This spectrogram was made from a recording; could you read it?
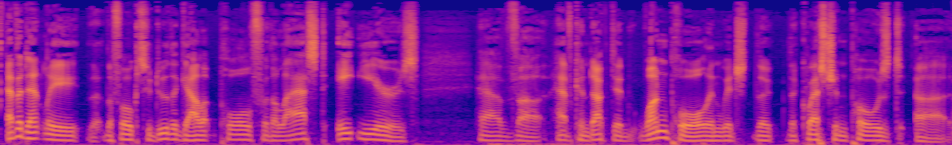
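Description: Very deep-voiced male interviewer, close and dry. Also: unhurried, no room sound. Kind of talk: conversational interviewing.

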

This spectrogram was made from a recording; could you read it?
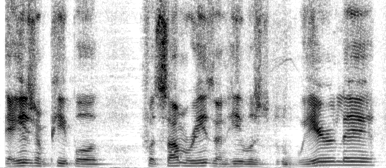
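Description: A man in his thirties talking casually as a podcast guest, informal and blunt, with halting phrasing. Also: medium pitch, lively intonation. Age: 30s. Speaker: podcast guest, stand-up comic. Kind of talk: casual conversational interview.

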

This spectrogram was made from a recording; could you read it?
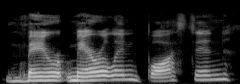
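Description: A woman's voice: medium pitch, slow, darkish tone, no room sound, clean studio sound. A woman hosting a podcast, chatting bluntly with frequent swearing. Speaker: podcast host. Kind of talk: casual podcast chat.

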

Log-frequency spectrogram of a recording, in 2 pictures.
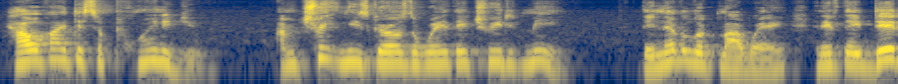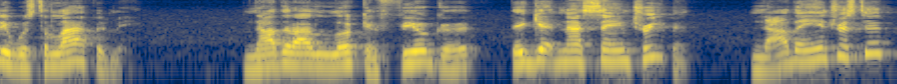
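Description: A man's voice: fairly high pitch, animated, normal speed, fairly bright tone, voice pushed up. A man doing a cocky, defensive teenage boy. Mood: defensive, angry. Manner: angry but respectful.

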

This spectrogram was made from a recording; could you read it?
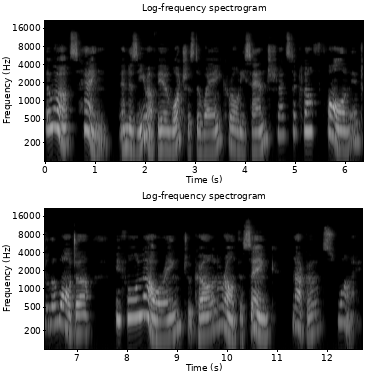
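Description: A woman's voice: medium pitch, very animated, slow, far from the mic. A woman narrating a scripted piece of fiction as an audiobook-style reader. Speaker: podfic narrator.

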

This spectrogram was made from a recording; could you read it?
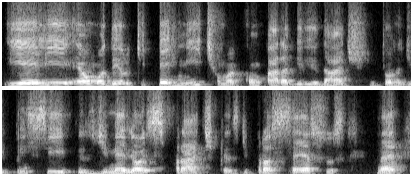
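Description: A middle-aged man from Minas Gerais with a mineiro Brazilian accent, explaining a topic in a podcast interview with measured, hesitant restarts. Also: a little high. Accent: Minas Gerais Brazilian Portuguese. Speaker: guest auditor.

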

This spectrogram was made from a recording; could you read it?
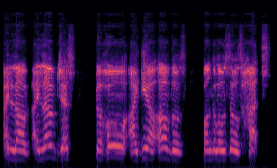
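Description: A woman's voice: mid-range voice, steady tone, a little slow, a bit bright, low-quality recording. A woman hosting an interview, effusive and complimentary, with many fillers. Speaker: interview host. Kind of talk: friendly interview chat.

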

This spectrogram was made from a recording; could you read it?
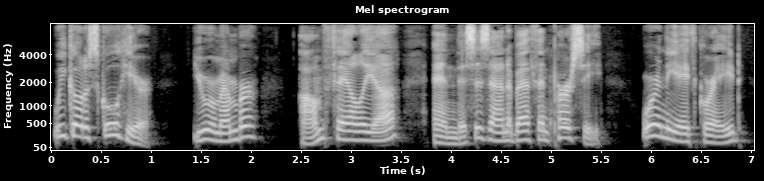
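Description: A confident teenage girl from a storybook, put on by a man reading aloud. Her voice is pitched up and moves around freely, breezy and bold. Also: sing-song, normal speed, vocal fry, a little mellow, dry recording, clean studio sound. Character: bold, self-assured teenage schoolgirl.

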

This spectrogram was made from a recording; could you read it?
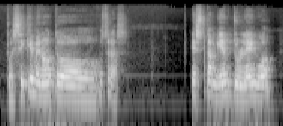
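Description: High-voiced man, relaxed talker. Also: measured pace. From Catalonia, Spain. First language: Catalan. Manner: relaxed, explains at length with fillers. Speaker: guest, Spanish teacher. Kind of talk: casual interview chat.

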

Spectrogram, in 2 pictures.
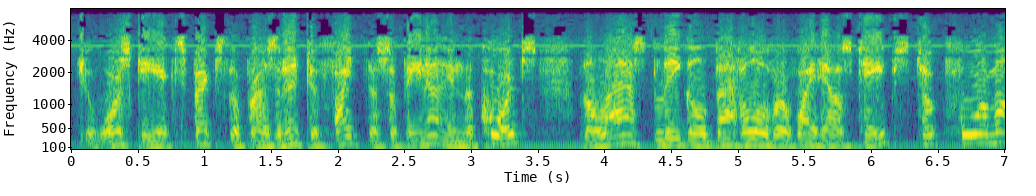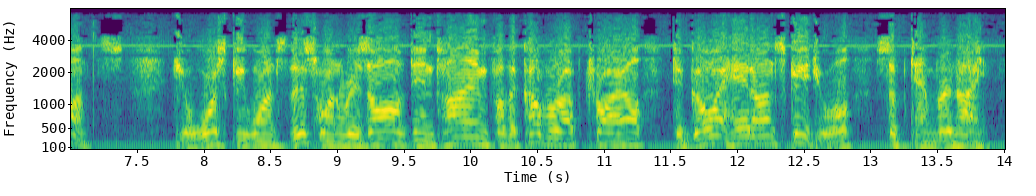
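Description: A man files a scripted correspondent's report in a medium-pitched voice. The old radio sound is lo-fi and slightly noisy. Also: normal speed, fairly bright tone. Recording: dull noisy 1970s AM radio recording.

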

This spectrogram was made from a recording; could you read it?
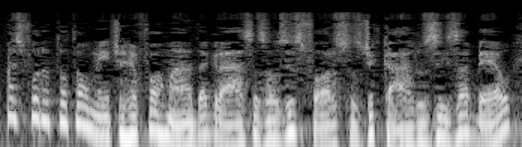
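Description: A man's voice: lowish voice, big pitch swings, normal speed, darkish tone. A man narrating a radio soap opera in a scripted, dramatic storytelling style. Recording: music under the voice. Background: background music.

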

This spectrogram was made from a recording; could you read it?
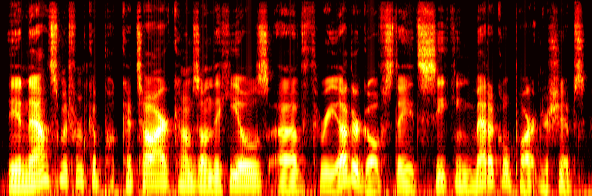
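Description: Man reading scripted news, measured and formal. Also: medium pitch, expressive, bright, forceful tone. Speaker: news reader and show host.

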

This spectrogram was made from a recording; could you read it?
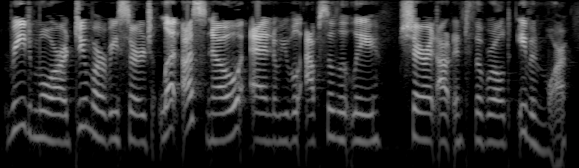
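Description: Woman, casual podcast co-host, rambling, filler words, fairly high pitch. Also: normal speed, a bit bright. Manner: chatty, rambling with many fillers. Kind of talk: casual chat.

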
